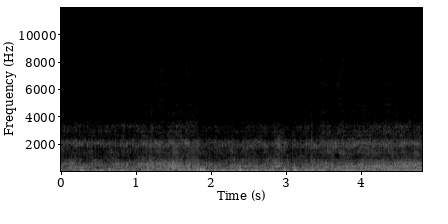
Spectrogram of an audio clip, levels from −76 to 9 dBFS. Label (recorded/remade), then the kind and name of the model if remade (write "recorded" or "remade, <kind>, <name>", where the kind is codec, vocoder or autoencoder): remade, codec, HILCodec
